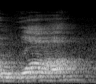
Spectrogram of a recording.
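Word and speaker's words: ו: Now remember, myself and Benner, and I believe Brad Scott as well, believe that the Wah is the more proper pronunciation anciently.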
